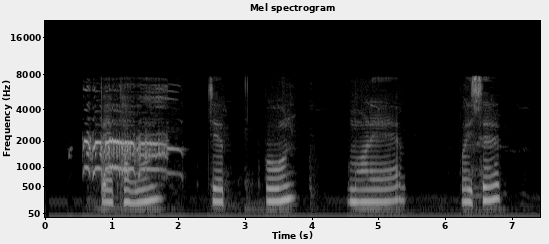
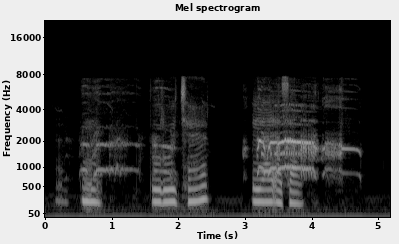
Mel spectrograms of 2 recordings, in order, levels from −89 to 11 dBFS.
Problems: constant background noise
